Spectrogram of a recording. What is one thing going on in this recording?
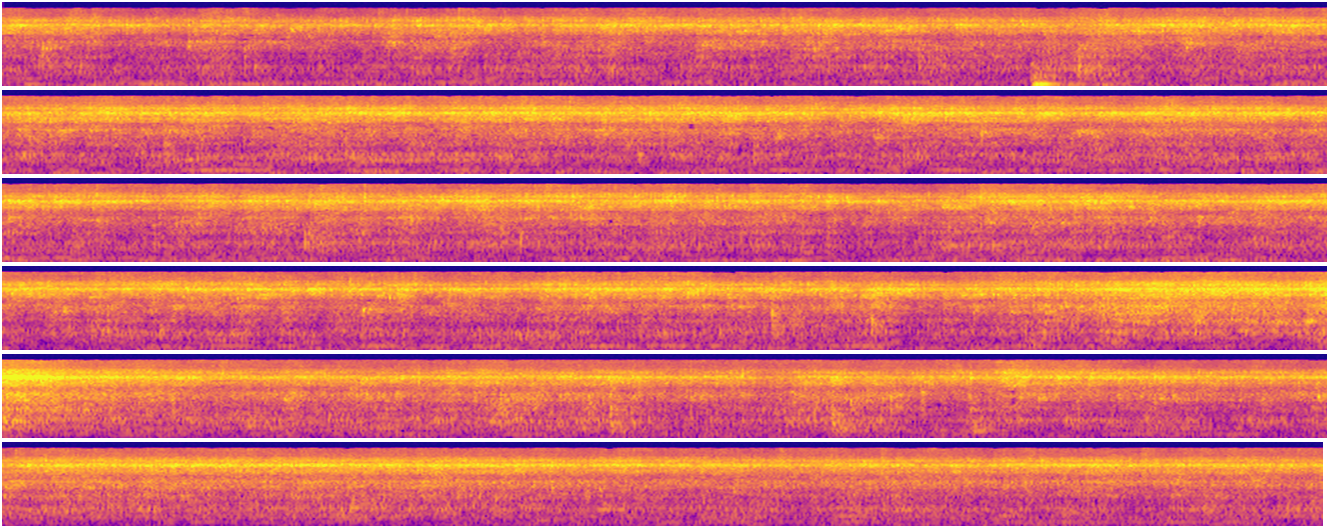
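Oil bubbles and sizzles steadily in a pot.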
